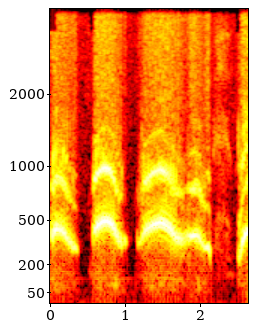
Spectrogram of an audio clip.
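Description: A dove coos in a series of low, mellow, rounded calls, each swelling and falling in pitch, with brief pauses between them and no voices present.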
